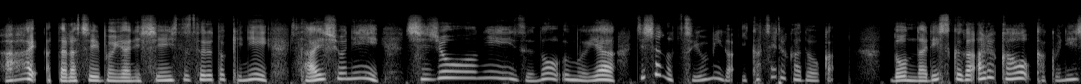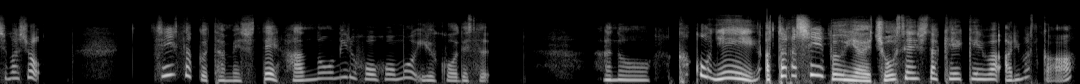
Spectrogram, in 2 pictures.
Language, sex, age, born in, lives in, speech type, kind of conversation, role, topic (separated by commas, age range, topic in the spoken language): Japanese, female, 50-54, Japan, Japan, read, expert-assistant, expert, 会社が成長を目指すとき、今ある強みを活かすのと、新しい分野に挑戦するのでは、どちらが良い選択でしょうか？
